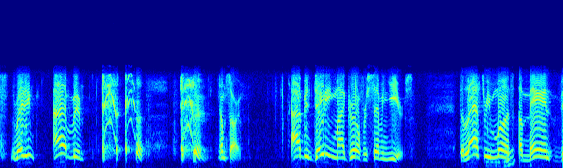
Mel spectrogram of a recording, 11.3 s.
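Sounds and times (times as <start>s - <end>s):
speech: 0.3s - 1.8s, 2.7s - 3.0s, 3.9s - 4.9s, 5.8s - 8.3s, 9.2s - 11.2s
person coughing: 2.0s - 3.0s, 3.6s - 4.2s.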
